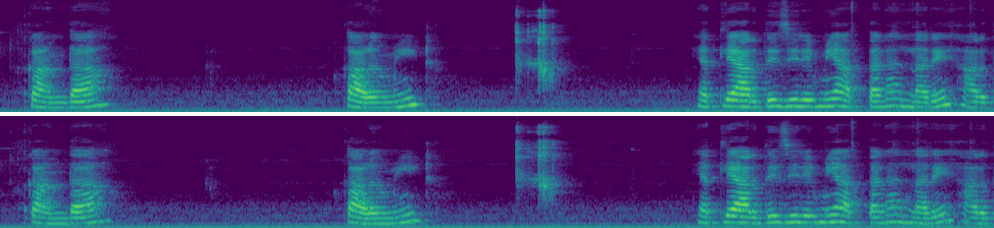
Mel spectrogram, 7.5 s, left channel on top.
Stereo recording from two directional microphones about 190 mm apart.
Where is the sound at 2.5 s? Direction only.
45° left (ahead or behind).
